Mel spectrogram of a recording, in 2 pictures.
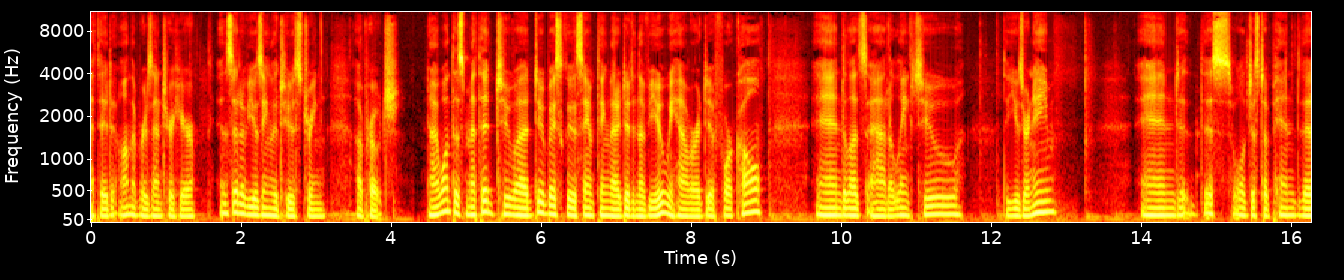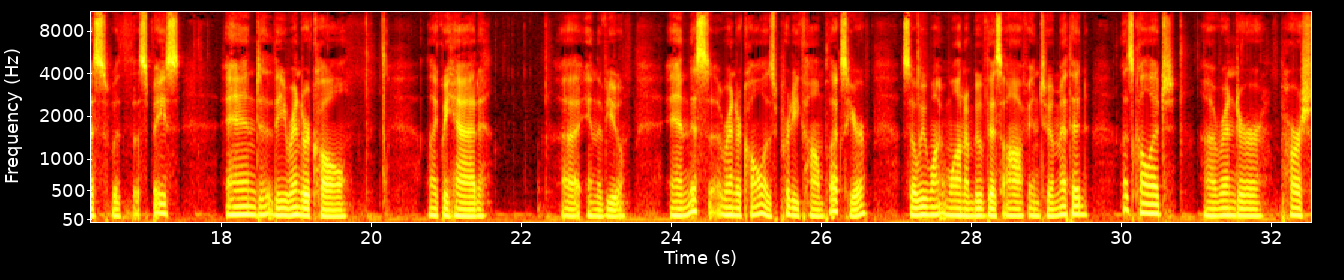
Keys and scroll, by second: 1.6 shift+super+Right, 6.5 super+v, 8.0 alt+shift+Left, 9.4 super+Right, 10.6 alt+Left, 10.7 alt+Left, 13.8 shift+super+Right, 18.7 super+Left, 20.7 super+Right, 24.2 alt+Right, 25.7 alt+Right, 28.2 shift+super+Left, 30.4 super+x, 30.4 shift+super+Right.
